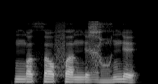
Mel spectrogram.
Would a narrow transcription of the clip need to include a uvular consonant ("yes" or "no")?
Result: no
